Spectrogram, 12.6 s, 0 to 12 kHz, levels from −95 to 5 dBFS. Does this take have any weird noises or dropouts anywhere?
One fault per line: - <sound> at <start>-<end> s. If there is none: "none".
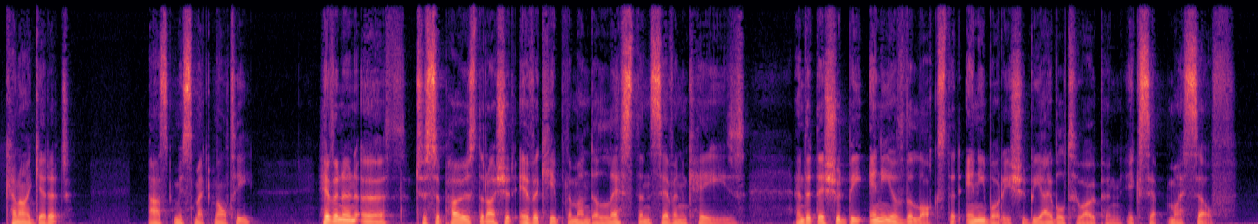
none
